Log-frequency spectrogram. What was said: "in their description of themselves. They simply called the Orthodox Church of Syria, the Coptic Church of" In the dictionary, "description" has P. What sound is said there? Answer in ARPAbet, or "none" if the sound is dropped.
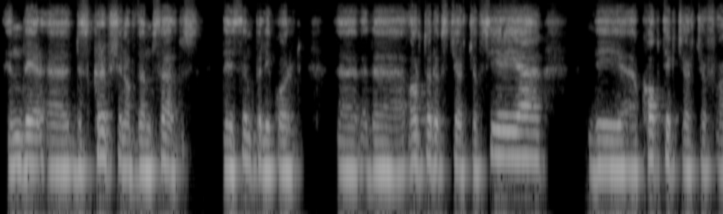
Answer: P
